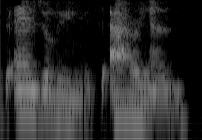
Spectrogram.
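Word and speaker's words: Angeles Arrien: her name is Angeles Arian. You pronounce her name, you know, you spell it A-N-G-E-L-E-S.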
